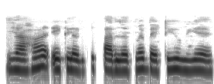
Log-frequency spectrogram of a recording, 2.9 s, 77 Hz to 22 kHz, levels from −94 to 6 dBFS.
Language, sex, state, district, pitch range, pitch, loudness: Hindi, female, Maharashtra, Aurangabad, 190-215 Hz, 200 Hz, -14 LUFS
